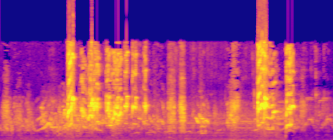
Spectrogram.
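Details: Softer chatter from rosy-faced and Fischer's lovebirds singing to encourage mating: scratchy, twittering notes and a few sharp high squeaks over faint background noise, ending abruptly.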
